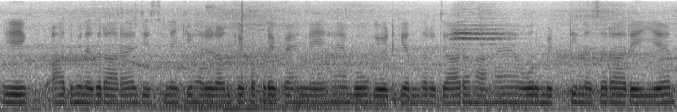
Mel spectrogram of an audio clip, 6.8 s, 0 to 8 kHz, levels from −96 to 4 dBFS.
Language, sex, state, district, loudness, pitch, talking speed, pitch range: Hindi, female, Chandigarh, Chandigarh, -15 LUFS, 165 Hz, 240 wpm, 165-170 Hz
